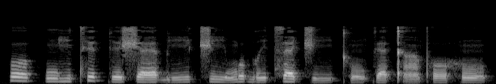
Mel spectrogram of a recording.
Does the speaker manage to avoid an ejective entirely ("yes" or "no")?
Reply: no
